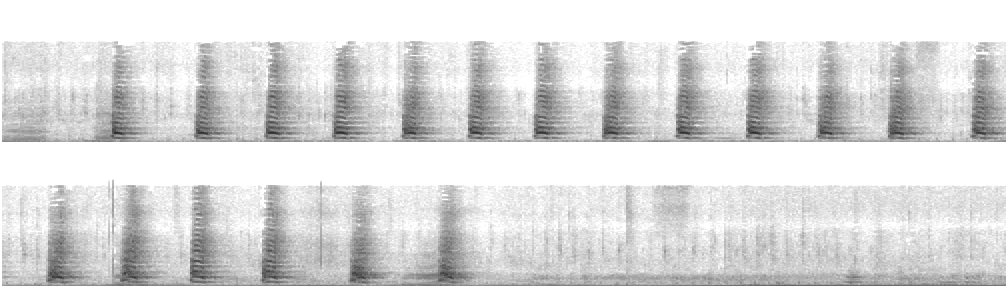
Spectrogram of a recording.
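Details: Three African geese at a waterbird farm: a rapid run of loud, nasal, harmonic honks, about seventeen in seven seconds at a steady pace of roughly two or three per second, then fading into low rumbling background noise.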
